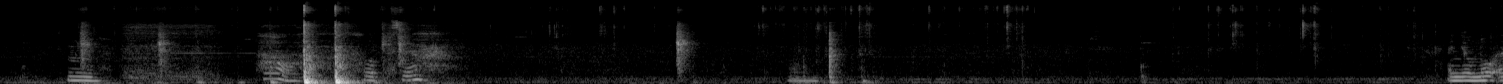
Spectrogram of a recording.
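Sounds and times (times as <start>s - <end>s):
loud knock: 3.0s - 3.7s
garlic cloves rustling and clicking: 4.0s - 10.8s, 11.6s - 15.0s.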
